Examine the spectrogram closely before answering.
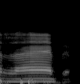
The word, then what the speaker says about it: wrap: यहाँ पर रहेगा WRAP, आर से पहले डब्लू आया तो इसलिए इसे पढ़ा जाएगा रैप। यहाँ पर आर से पहले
